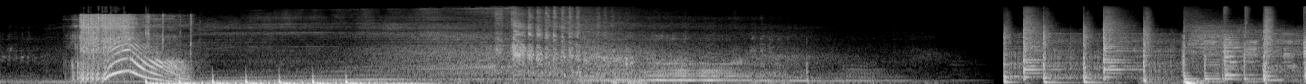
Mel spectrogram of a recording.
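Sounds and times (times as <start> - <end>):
race car engine revving: 0.1 - 9.9.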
